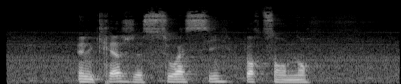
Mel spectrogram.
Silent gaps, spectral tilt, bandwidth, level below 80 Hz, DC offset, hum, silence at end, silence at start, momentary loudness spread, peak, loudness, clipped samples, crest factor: none; -5.5 dB/octave; 15 kHz; -52 dBFS; under 0.1%; none; 0 s; 0.05 s; 20 LU; -2 dBFS; -20 LUFS; under 0.1%; 20 dB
